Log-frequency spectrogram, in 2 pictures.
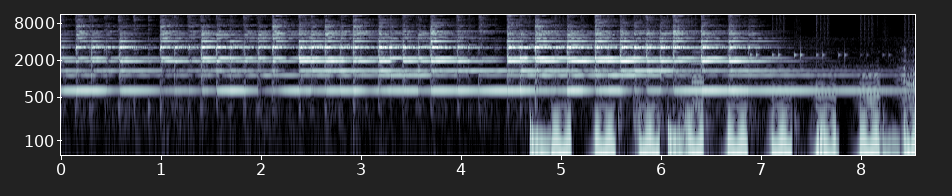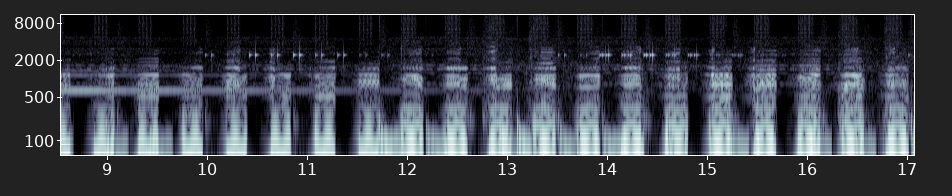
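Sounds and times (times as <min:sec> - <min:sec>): bell-like chimes ringing: 0:00.0 - 0:11.8
deep pulsing beat: 0:04.7 - 0:17.0.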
